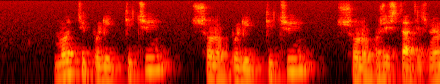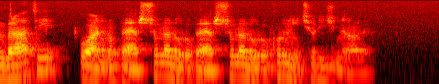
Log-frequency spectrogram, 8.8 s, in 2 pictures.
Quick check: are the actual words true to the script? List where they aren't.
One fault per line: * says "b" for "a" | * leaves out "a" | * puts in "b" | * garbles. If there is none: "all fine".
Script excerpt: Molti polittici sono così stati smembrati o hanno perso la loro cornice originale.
* puts in "polittici sono"
* puts in "perso la loro"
